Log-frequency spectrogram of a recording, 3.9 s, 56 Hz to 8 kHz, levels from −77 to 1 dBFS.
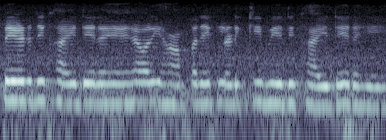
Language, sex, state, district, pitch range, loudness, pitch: Hindi, female, Haryana, Jhajjar, 200-215 Hz, -19 LUFS, 205 Hz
